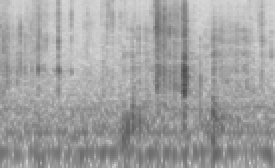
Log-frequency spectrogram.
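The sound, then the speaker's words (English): Crunching as someone bites and chews warm cinnamon bun crunches, a crisp baked snack: a series of crackly, crinkly bursts with a couple of sharper loud crunches, no speech. “Can't talk eating.”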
